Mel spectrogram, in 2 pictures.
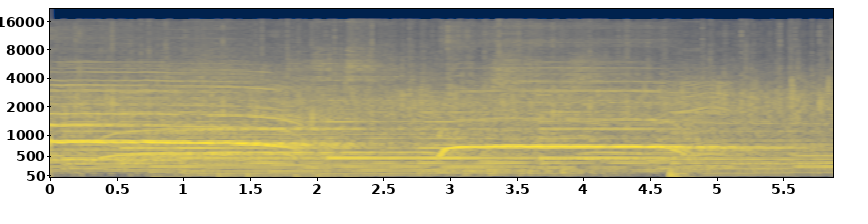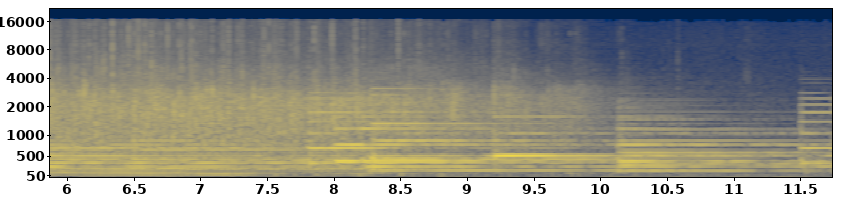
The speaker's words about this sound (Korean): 기대하신 만큼 더 하나님께 영광과 감사의 박수 올려드립시다. 승리의 함성을 주님께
